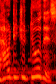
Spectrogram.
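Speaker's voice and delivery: crazed, very high, loud excited shriek. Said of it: "She screamed like she was crazy".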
